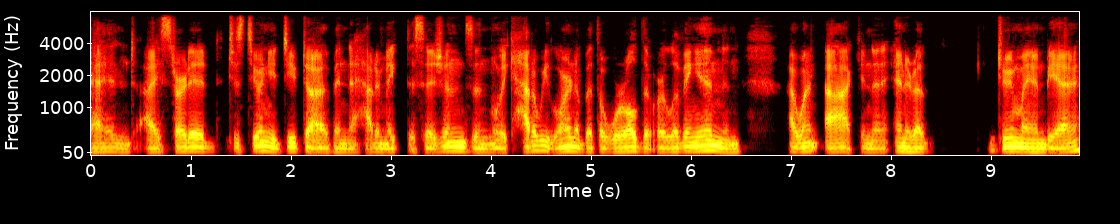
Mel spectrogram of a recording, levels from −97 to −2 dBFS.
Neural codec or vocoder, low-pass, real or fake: codec, 24 kHz, 0.9 kbps, WavTokenizer, medium speech release version 1; 7.2 kHz; fake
